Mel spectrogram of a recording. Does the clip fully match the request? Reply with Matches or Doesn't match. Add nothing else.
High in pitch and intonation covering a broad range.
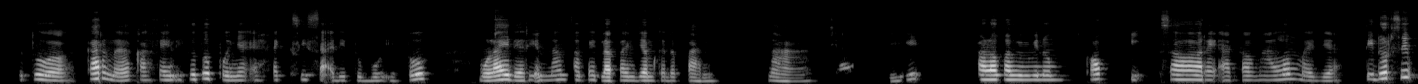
Doesn't match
